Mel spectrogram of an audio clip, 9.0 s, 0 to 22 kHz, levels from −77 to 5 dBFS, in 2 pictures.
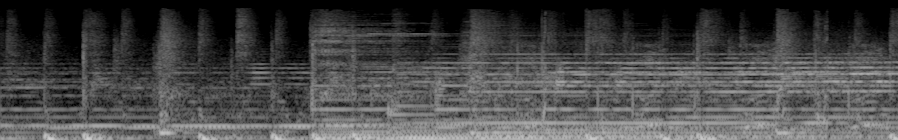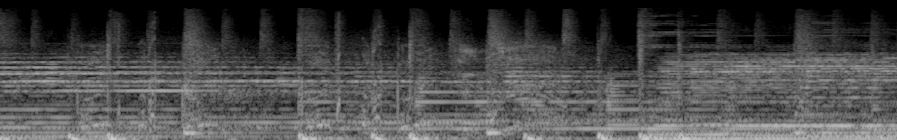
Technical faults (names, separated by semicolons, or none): none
